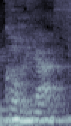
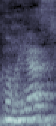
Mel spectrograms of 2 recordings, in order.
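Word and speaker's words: Koriass: Il y a aussi ici au Québec Corias, ça s'écrit K-O-R-I-A-2-S.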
